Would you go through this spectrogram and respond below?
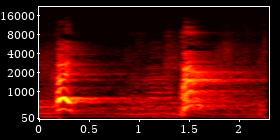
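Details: Labrador Retriever puppy giving two short, sharp barks about a second apart, each a bright harmonic burst that quickly fades, with quiet room background between them.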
